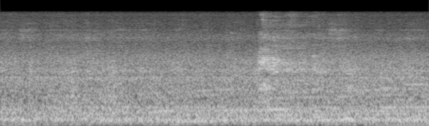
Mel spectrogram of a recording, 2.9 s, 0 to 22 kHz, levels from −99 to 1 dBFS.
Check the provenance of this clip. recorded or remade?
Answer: recorded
